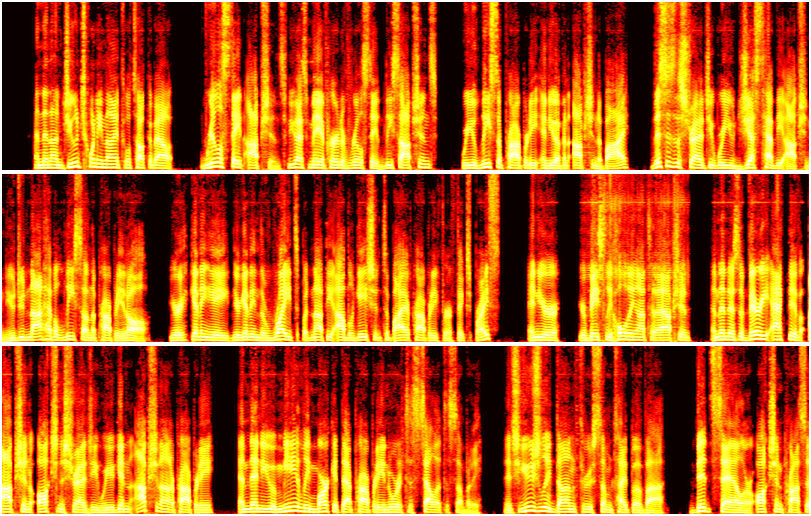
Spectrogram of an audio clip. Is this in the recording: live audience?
yes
